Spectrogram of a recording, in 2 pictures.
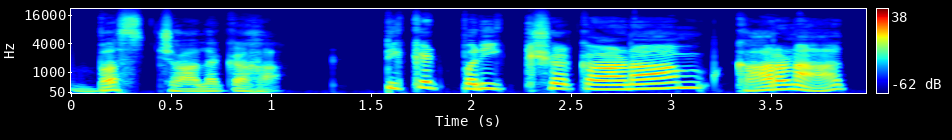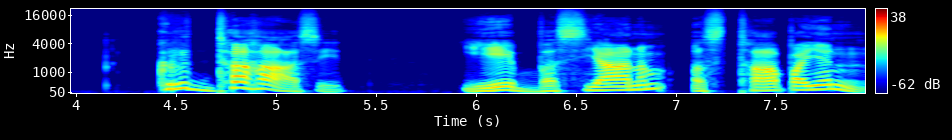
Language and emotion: Sanskrit, angry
